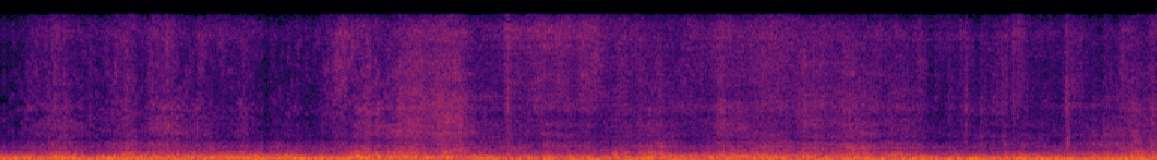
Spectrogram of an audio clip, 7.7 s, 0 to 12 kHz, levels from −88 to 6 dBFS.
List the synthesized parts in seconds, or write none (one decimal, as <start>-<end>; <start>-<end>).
2.7-7.7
